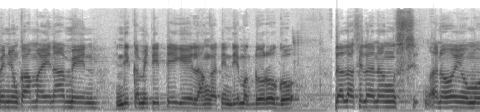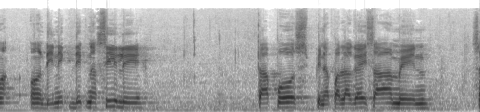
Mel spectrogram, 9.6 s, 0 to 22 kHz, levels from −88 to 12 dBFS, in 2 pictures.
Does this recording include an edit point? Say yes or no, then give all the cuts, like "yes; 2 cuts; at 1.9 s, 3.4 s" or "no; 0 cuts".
yes; 1 cut; at 3.3 s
